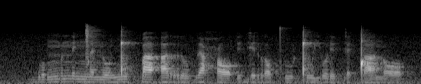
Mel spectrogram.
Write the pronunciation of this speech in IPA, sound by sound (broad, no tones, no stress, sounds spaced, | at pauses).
ɡ͡b o ŋ͡m ʊ n e ŋ͡ǀ ɛ n o ŋ͡ǃ u k͡p a ʔ a r ʊ b ɛ ħ ɔ ʔ ɪ ɡ e r ɔ t̪ʰ u ǃ u j ʊ ɾ ɪ ɡ ɛ ǃ a n ɔ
